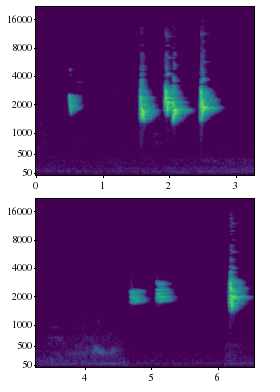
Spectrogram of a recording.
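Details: Bakalan Yellow-vented bulbul singing gacor for luring other birds: scattered loud, slurred chortling notes, several in quick succession, then softer paired whistles and a last emphatic note, with gaps of silence between.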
